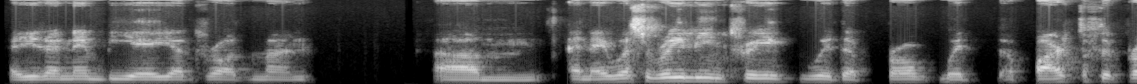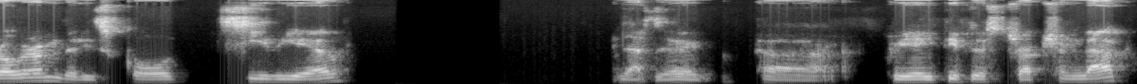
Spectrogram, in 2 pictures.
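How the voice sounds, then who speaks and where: A man's voice: medium pitch, steady tone, moderate pace, a little mellow, no room sound, low-quality recording. Venezuelan-born man, dry close voice. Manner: hesitant, many restarts and fillers. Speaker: CTO, interview guest. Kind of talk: conversational interview.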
